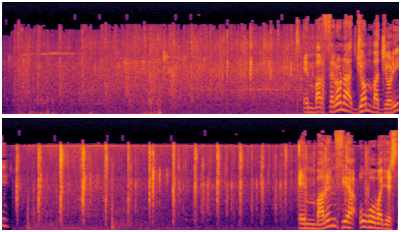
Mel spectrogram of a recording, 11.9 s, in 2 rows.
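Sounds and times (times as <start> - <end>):
people applauding from their homes: 0.0 - 5.4, 6.0 - 11.8
speech: 4.5 - 6.2, 10.4 - 11.8.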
